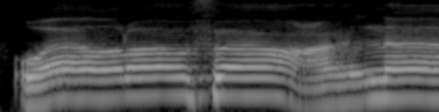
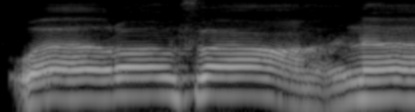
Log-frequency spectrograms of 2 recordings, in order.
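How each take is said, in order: Both takes have the same delivery.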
